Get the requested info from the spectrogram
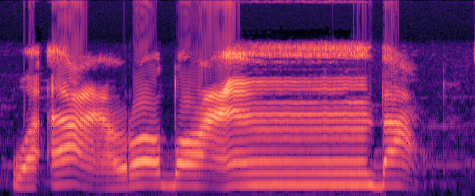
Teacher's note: So the nasalization that we have here is known as al-iqlab, right? So the noon has been replaced with mim.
